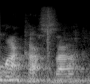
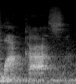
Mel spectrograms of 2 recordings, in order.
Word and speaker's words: macaçá: Trabalhei com feijão macaçá, e o nosso povo chama de macaça. Macaçá, né? A melhor pronúncia é essa.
